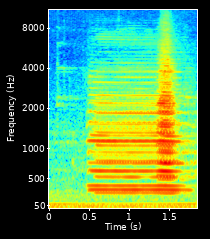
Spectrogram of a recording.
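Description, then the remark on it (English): A slow-moving diesel train, going about 3 miles an hour, crosses the tracks right in front, sounding a loud, sustained horn blast over a steady low engine rumble, with a brief hissing swell near the end. “Oh, the train's coming right in front of us. You might be able to hear the sound of the diesel there.”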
